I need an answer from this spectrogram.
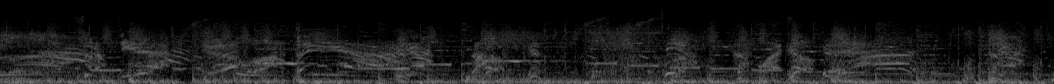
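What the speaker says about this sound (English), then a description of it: "it looks like I actually found like dimension shattering when he punches" Dense, continuous barrage of heavy punch impacts and crashing blasts from a Dragon Ball Sparking Zero fight, including dimension-shattering punches, loud and chaotic with swooshes and faint yells throughout.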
